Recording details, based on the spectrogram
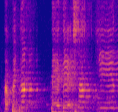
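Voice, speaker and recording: Man playing a soft, high-voiced earnest little girl. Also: monotone, slow, gravelly, faint music behind, heavily acted. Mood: earnest, pleading. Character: gentle, eager nine-year-old girl, dutiful daughter. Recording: echoey room, distant mic.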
